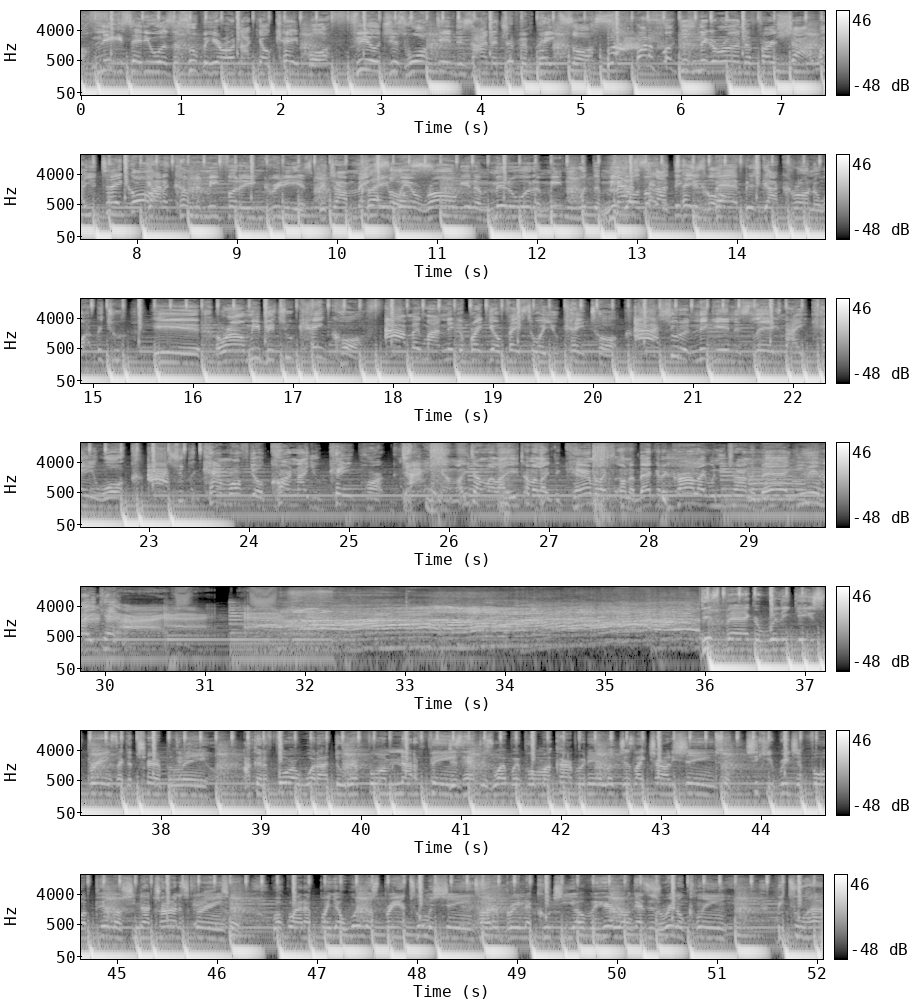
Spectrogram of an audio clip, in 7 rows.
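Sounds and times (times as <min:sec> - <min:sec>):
hi-hat ticks: 0:00.0 - 0:23.7, 0:36.0 - 0:52.0
heavy bass notes: 0:00.0 - 0:23.9, 0:36.0 - 0:52.0
rapping over a beat: 0:00.0 - 0:30.9, 0:36.0 - 0:52.0
wavering overlapping vocal sounds: 0:25.5 - 0:52.0.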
